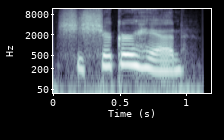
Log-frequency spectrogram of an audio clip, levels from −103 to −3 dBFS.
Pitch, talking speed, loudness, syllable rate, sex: 215 Hz, 200 wpm, -15 LUFS, 4.1 syllables/s, female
